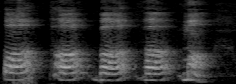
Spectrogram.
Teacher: होठ बार बार हमारा एक दूसरे से टच होगा, अलग होगा, टच होगा, अलग होगा। तो इसलिए इसे स्पर्श व्यंजन बोलते हैं, क्योंकि कहीं न कहीं कोई न कोई हमारे मुंह का पार्ट एक दूसरे से टच करता है। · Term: प वर्ग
